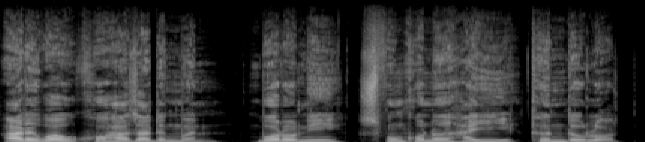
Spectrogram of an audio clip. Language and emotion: Bodo, neutral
